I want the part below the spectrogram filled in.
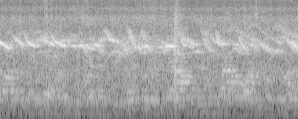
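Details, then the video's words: Towa towa (seed finch) singing at a bird whistling competition in Guyana: high, clear whistled phrases with quick slurred notes, repeated over and over, with faint voices of the crowd behind. "TOWA TOWA BIRD WHISTLING COMPETITION"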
